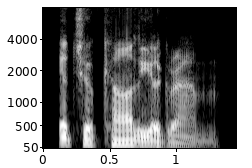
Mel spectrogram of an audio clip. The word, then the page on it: echocardiogram: British English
